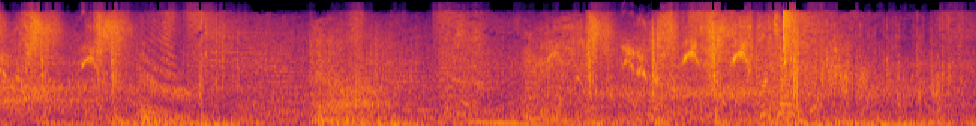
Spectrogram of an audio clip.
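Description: The Bombarda spell explodes in the Hogwarts Legacy video game as a loud, booming blast, followed by further heavy thuds and crashes over a dense rumbling combat backdrop, with a voice heard faintly.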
